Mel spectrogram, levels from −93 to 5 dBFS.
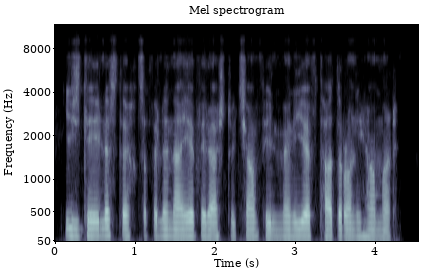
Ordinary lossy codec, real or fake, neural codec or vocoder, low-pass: Opus, 32 kbps; fake; codec, 16 kHz, 4.8 kbps, FACodec; 7.2 kHz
